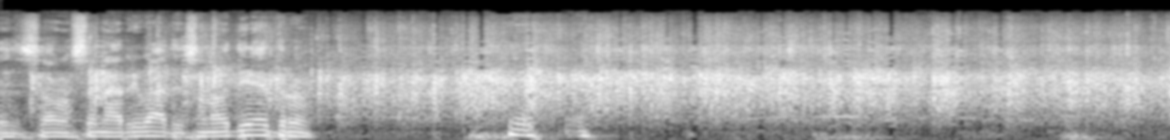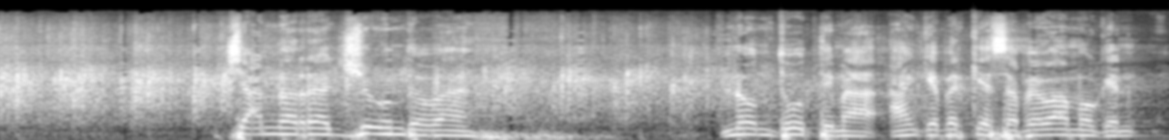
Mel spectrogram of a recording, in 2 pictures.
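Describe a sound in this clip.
A man preaches loudly and with passion through a microphone in a large hall.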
